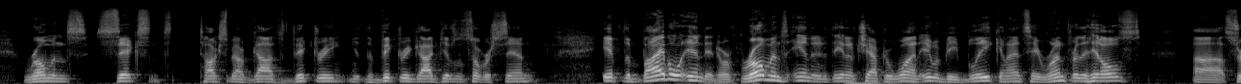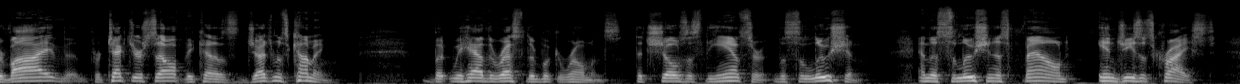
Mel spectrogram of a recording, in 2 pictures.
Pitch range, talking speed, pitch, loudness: 130-160 Hz, 170 wpm, 145 Hz, -26 LUFS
